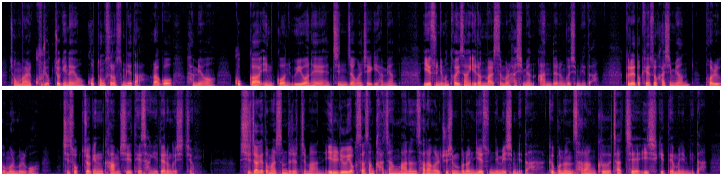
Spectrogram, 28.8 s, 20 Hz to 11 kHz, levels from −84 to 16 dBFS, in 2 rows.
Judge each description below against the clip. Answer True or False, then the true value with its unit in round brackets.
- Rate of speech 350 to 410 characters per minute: False (275 characters per minute)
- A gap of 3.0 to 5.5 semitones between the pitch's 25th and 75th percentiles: True (5.2 semitones)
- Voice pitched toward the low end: True (110 Hz)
